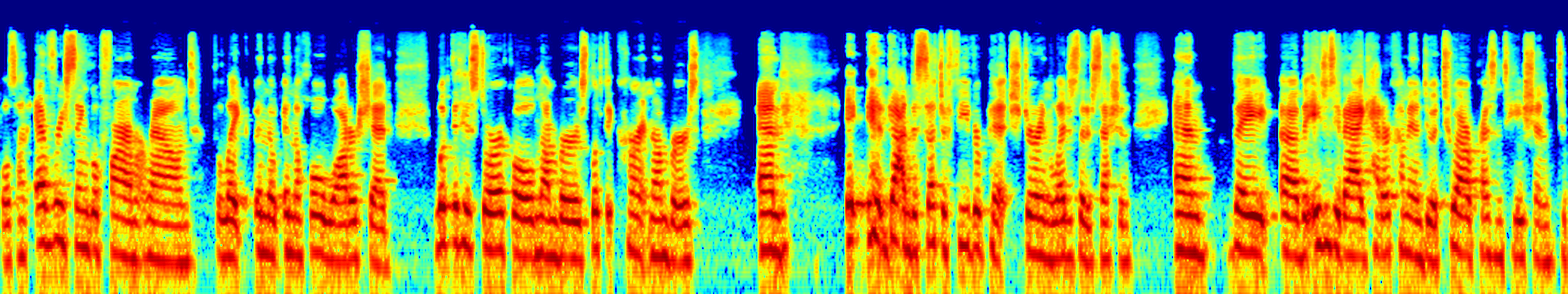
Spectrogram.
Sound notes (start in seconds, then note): none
